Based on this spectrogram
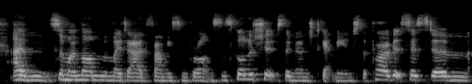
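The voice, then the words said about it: Posh English accent. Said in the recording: “which is where the accent comes from. Everyone always thinks I'm really posh ... I just sound like I am from Downton Abbey.”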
